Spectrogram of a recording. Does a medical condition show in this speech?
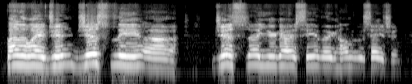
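Yes: cerebral palsy.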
